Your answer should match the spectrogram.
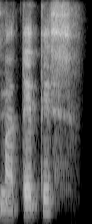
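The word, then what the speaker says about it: μαθητής: G 3101 es matetes, así se pronuncia.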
